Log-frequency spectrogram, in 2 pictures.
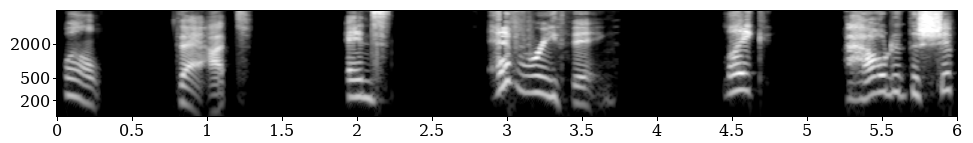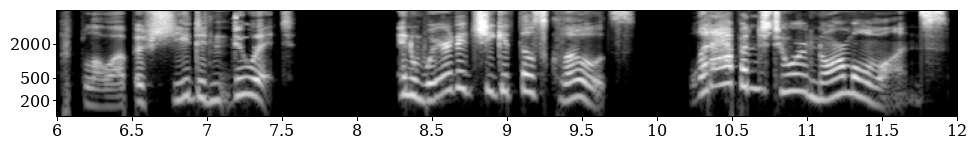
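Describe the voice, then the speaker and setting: A woman's voice: fairly high pitch, big pitch swings, takes it slowly, long pauses, no room sound, voice pushed up, full character voice. A woman acts out a teenage big brother from an adventure story, brash and protective. He pesters and grumbles with indignant emphasis. The sound is dry, with little room around it. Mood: puzzled, suspicious.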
